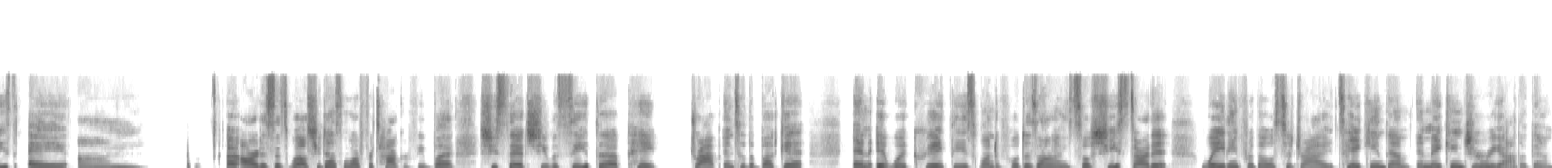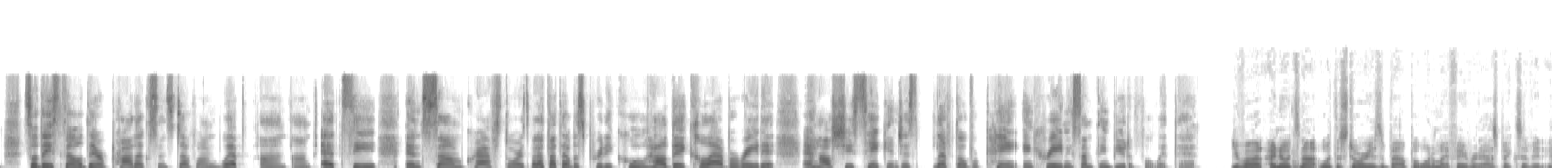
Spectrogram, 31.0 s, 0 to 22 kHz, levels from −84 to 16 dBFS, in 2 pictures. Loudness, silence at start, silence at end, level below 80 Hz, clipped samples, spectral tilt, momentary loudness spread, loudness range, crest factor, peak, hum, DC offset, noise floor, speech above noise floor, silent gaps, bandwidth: -28 LUFS; 0 s; 0 s; -72 dBFS; under 0.1%; -2.5 dB/octave; 12 LU; 4 LU; 20 dB; -10 dBFS; none; under 0.1%; -49 dBFS; 19 dB; none; 15.5 kHz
